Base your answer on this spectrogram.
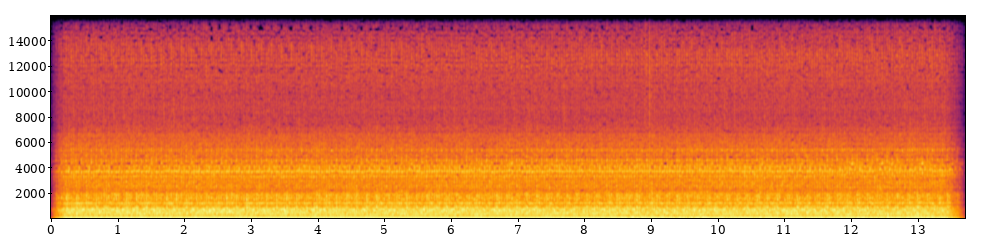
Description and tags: Car Engine, Exterior, A
Raw exterior audio of the engine ambience from a Renault Grand Scenic.
An example of how you might credit is by putting this in the description/credits:
The sound was recorded using a "H1 Zoom V2 recorder" on 18th April 2016.
Car, Exterior, Vehicle, Ambience, Engine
